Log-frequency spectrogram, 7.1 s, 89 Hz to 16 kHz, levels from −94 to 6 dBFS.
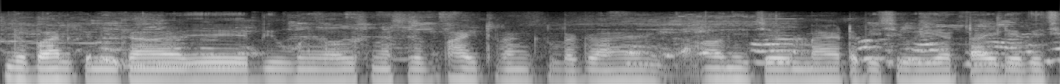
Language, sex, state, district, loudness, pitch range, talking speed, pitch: Hindi, female, Himachal Pradesh, Shimla, -19 LUFS, 110-115 Hz, 170 wpm, 115 Hz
